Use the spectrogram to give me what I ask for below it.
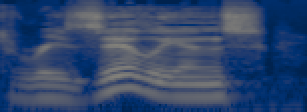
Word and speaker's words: resilience: Our second tip focuses on another word in the sentence, which is resilience. This word has five syllables, and the stress should be on the second Z sound. Although it is spelled as S-I, it should be pronounced as Z-I, Z, instead. Also notice that the second half, L-I-E-N-C-E, should be pronounced articulately, syllable by syllable, as li-ns, not li-ns.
